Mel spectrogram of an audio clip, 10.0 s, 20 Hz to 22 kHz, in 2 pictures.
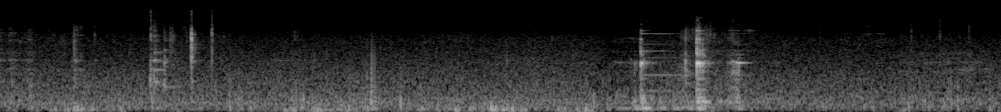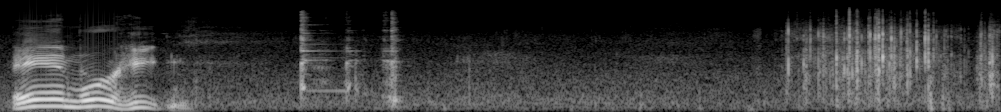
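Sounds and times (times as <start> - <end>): metal lid clinking on pot: 3.1 - 3.8, 6.5 - 7.1
foil crinkling: 8.8 - 10.0.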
